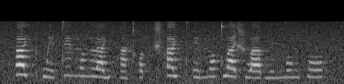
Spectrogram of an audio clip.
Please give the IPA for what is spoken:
a˦ j pʰ w e˨˩ t̪ ẽ˥˧ m ɔ̃˧ n l a˨˩ j h ã˨˩ kʰ ɔ˨ t̚ t͡ɕʰ a˦ j t̪ʰ ẽ˧ m ɔ̃˦ t̪ w a˥˧ ɕ w a˧ b ẽ˧ ŋ o˧ ŋ p o˦

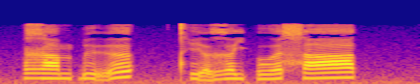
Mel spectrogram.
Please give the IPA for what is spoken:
ɣ a˧ m ɓ ɨ̰˧˥ ə̯ | t̪ʰ ḭ˧˨ ə̯ ɣ ə˧ j ʔ u˨˦ ə̯ s aː˦˥ t̚

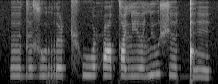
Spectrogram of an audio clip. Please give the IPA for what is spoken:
ɘ d ɘ z u r ə ʈ͡ʂʰ u ħ u tˤ ə lʲ e ə̯ lʲ u ʃ ɘ ɡ͡ǃ e

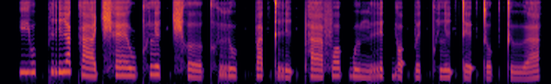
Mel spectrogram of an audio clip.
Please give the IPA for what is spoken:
j u˥˩ k̚ p r i˥˩ a̯ k aː˩˦ t͡ɕʰ ɛː˧ w kʰ l e˦˥ k̚ t͡ɕʰ ɤː˩˦ kʰ r u˨˩ k̚ p a˥˩ k̚ t r i˨˩ ʔ pʰ aː˧ f ɔː˥˩ k̚ w ɯ˨˩ ŋ r e˥˩ k̚ j ɔ˥˩ ʔ p e˦˥ k̚ pʰ l i˥˩ ʔ t e˨˩ ʔ t o˨˩ k̚ t ɯ˩˦ a̯

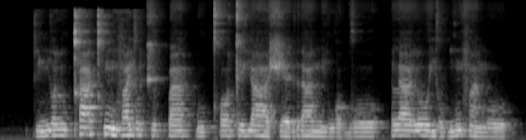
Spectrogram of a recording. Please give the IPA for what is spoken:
k ɪ˨˦ ɲ ɔ˦ l u˨˦ kʰ aː˦ kʰ ũ˦˨ v a˦ j o˦ t͡ʃ o˦˨ k͡p aː˦ k͡p u˨ kʰ ɔ˦ t ɪ˦ j aː˦˨ ʃ ɛ˦ r aː˦ n i˨ w ɔ˨ ɡ oː˦ | l aː˦ l oː˦˨ j oː˨ ɡ ũ˦ f ã˨ ŋ oː˨

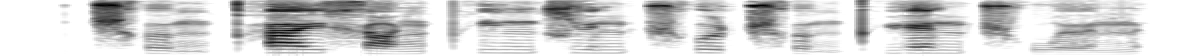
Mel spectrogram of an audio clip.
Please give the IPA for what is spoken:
ʈ͡ʂʰ ɤ̰˨˩ ŋ pʰ a˦ ɪ̯ x ɑ˨˦ ŋ pʰ i˦ ŋ ɕ y˦ n ʈ͡ʂʰ u˦ ʈ͡ʂʰ ɤ̰˨˩ ŋ pʰ ɥ ɛ˦ n ʈ͡ʂʰ w ə˨˦ n

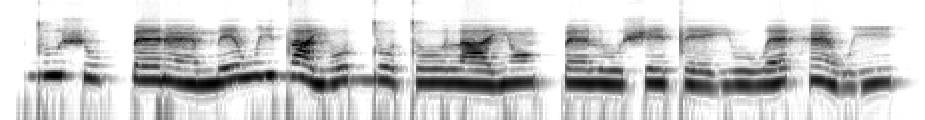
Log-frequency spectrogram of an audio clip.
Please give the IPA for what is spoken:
d u˦ ʃ u˧ k͡p ɛ˧ ɾ ɛ̃˨ m e˨˦ w i˦ d a˦˨ j o˨˦ d o˦˨ t o˧ l a˨ j ɔ̃˧ k͡p ɛ˧ l u˨ ʃ e˧ t e˨ j u˨ w ɛ˨˦ h ɛ̃˦˨ w i˨˦

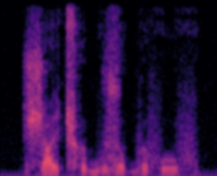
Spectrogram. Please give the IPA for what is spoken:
ʃ ɑ˨ i̯ ʈ͡ʂʰ ɵ˦ b u˨ z o˨ b ɵ˦ f u˦ f

